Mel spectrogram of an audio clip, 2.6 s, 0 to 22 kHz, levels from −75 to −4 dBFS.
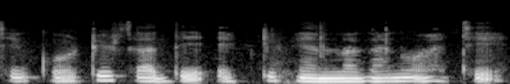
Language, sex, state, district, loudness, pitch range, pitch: Bengali, female, Assam, Hailakandi, -15 LUFS, 155-170 Hz, 165 Hz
